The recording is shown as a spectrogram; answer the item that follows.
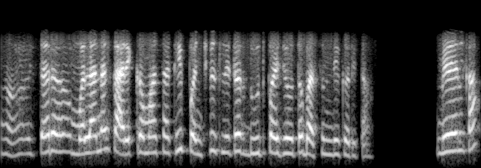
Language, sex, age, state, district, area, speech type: Marathi, female, 30-45, Maharashtra, Amravati, rural, conversation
